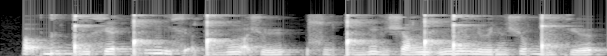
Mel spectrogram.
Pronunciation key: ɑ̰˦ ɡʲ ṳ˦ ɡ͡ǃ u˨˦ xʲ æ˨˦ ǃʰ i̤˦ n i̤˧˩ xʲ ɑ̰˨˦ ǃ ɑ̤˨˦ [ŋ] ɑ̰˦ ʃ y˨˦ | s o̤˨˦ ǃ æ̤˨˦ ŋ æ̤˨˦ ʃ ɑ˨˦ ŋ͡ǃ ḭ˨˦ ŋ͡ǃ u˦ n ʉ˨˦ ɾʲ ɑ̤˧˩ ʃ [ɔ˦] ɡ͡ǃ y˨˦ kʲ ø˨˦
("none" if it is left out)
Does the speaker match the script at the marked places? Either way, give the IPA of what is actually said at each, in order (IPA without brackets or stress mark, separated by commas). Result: ŋ, o˦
